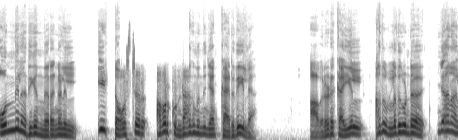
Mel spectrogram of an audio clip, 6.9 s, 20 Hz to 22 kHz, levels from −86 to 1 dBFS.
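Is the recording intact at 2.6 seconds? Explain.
No. A Bluetooth SBC bit pool drop runs from 1.80 to 2.84 s, between "ഒന്നിലധികം നിറങ്ങളിൽ ഈ" and "ഞാൻ കരുതിയില്ല". Link congestion forced the encoder to spend far fewer bits per frame. The sound points to a fall from a bit pool near 28 to about 5, roughly 54 kbps. The highest sub-bands receive almost nothing and the rest are coarsely quantised, so at 2.6 s the speech sounds muffled and gritty until the rate recovers.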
